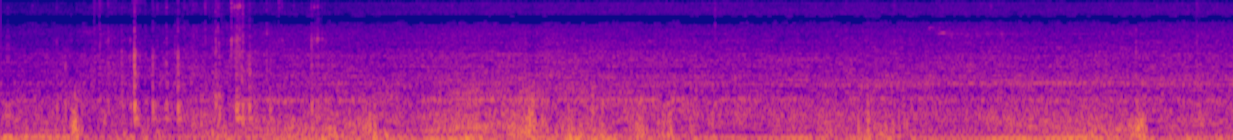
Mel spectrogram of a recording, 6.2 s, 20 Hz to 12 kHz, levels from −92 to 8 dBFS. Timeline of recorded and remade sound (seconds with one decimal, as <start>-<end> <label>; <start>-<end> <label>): 0.0-6.2 recorded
